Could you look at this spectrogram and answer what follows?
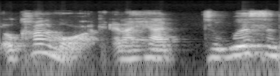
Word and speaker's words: Oconomowoc: And as they're giving the weather, they would say Oconomowoc.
